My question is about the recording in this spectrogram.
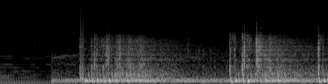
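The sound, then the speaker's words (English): Sustained bursts of automatic gunfire crackle, echoing with a rolling reverberant tail and punctuated by several sharper, louder shots, as gunmen dressed as medics storm a hospital in Kabul, Afghanistan, and battle security forces; no voices are heard. “Gunfire echoed through Kabul as gunmen dressed as medics stormed a hospital in the Afghan capital today and battled security forces for hours, killing more than 30 people and wounding dozens in an attack claimed by Islamic State.”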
